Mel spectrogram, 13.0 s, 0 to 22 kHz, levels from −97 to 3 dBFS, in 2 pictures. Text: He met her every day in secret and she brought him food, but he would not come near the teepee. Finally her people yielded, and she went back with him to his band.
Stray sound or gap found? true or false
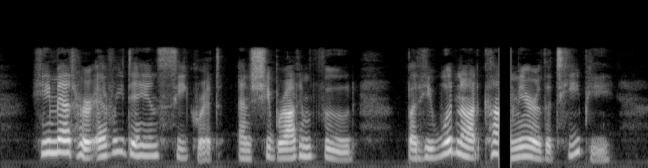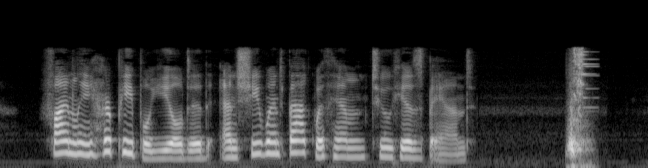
true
